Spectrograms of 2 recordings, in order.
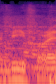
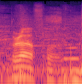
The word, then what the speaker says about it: Bruford: Algunos sí, algunos, por ejemplo, no es Bifford, es Bruford.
